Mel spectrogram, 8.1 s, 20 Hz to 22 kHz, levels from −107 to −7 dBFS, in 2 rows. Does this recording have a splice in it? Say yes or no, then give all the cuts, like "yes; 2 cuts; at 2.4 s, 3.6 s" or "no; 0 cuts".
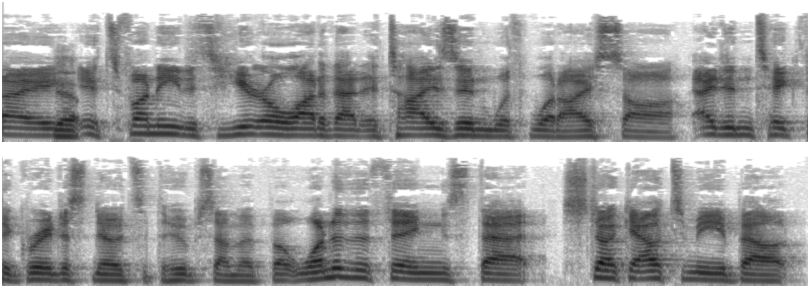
yes; 1 cut; at 3.4 s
